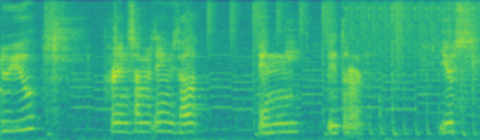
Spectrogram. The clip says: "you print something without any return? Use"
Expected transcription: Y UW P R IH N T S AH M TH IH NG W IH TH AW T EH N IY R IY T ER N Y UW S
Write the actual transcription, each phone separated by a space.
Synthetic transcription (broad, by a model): Y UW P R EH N S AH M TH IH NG W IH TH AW T EH N IY L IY T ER L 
